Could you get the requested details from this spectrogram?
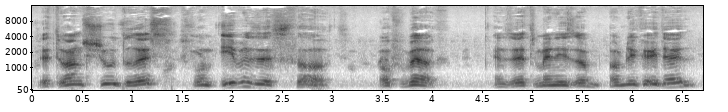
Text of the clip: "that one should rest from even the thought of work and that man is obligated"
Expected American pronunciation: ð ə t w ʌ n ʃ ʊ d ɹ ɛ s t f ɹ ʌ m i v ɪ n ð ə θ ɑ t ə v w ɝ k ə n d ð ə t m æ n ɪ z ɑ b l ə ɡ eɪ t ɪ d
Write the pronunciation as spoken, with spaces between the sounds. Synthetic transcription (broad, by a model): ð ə t w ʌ n ʃ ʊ d ɹ ɛ s t f ɹ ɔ m i v ɪ n ð ə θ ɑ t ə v w ɝ k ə n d ð ə t m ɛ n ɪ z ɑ b l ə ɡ eɪ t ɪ d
